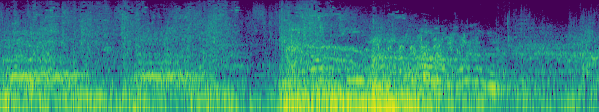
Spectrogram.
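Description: Magic blasts and clashing weapons crash and whoosh in a fast fight.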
